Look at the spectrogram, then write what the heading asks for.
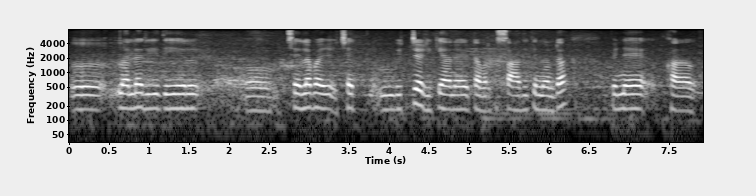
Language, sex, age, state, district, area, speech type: Malayalam, female, 45-60, Kerala, Kottayam, rural, spontaneous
